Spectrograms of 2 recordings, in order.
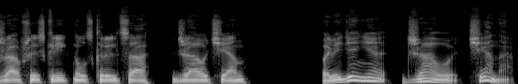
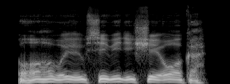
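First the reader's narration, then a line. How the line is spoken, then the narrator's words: Exclaiming. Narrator (Russian): воскликнул Джоу Шао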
